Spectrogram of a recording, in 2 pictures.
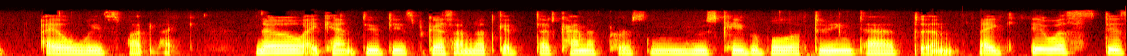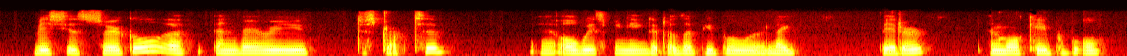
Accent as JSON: {"language": "English", "country": "Denmark", "tie": "born or raised there", "said": "And I was born and raised in Denmark, so I feel pretty Danish, but I look more Chinese"}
